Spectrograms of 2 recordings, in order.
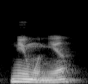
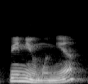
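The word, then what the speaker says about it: pneumonia: উচ্চারণ হয় না ওকে আমাদের পি আর এন থাকলে পি এর উচ্চারণ হয় না পি আর এস থাকলে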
